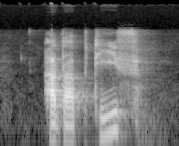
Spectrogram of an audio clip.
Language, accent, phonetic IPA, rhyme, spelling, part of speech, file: German, Austria, [adapˈtiːf], -iːf, adaptiv, adjective, De-at-adaptiv.ogg
- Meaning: adaptive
